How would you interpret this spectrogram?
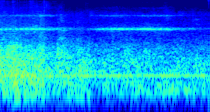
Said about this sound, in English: I hear the clacking sound of the track, a constant soundtrack to people silently reading newspapers and books on the train.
